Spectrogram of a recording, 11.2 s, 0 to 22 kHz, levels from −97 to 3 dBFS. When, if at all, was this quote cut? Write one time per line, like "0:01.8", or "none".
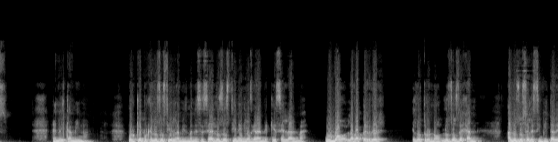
0:05.0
